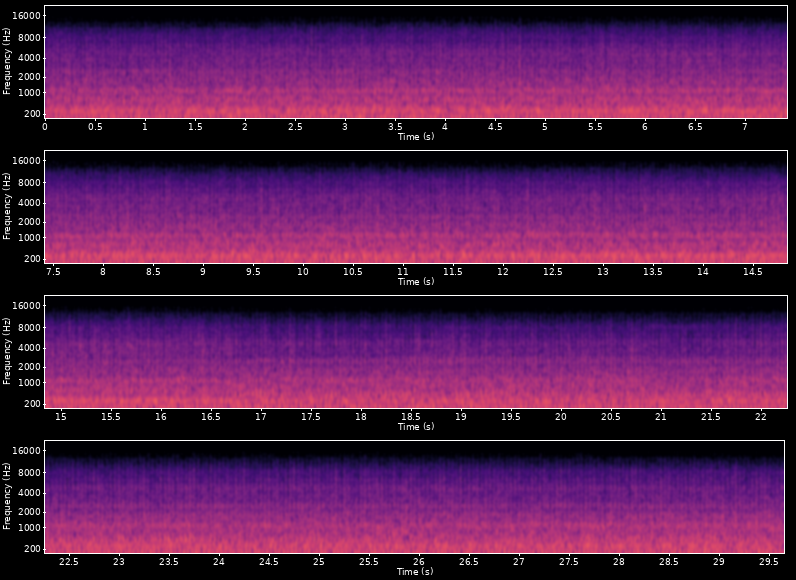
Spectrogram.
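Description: Steady mechanical drone with a low hum of several fixed tones that holds unchanged throughout.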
